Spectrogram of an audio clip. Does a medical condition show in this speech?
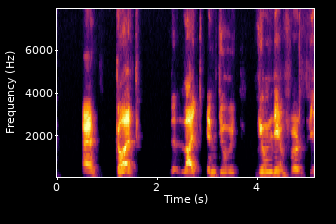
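Yes: cerebral palsy.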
